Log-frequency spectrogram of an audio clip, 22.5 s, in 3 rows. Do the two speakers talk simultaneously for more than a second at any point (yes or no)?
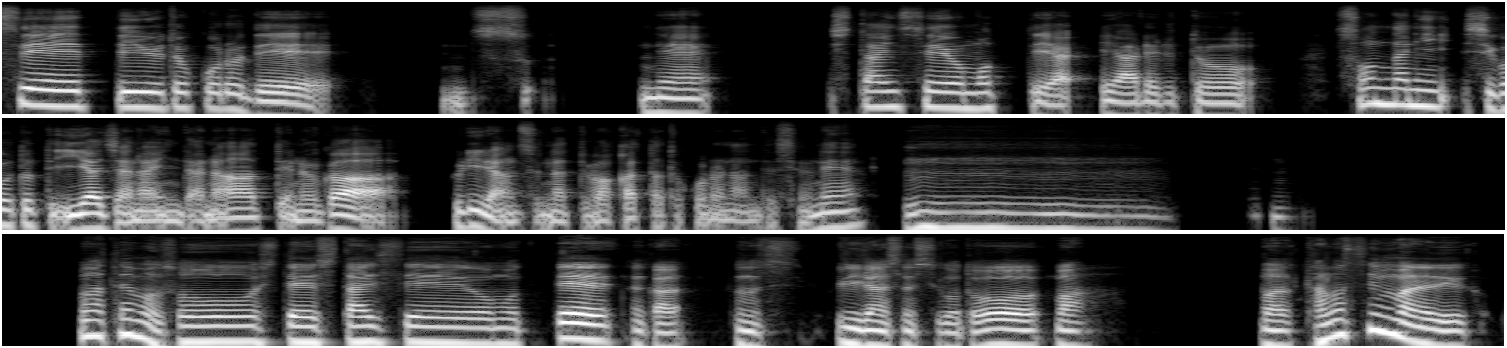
no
